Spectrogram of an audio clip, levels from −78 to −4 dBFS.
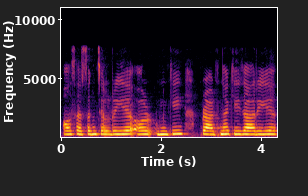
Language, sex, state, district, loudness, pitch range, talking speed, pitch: Hindi, female, Maharashtra, Mumbai Suburban, -13 LUFS, 280-290 Hz, 165 wpm, 285 Hz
